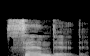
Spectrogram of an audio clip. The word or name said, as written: sanded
